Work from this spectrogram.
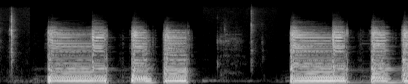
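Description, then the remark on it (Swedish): Distorted electric guitar chords ring out through a pedal in several loud, chopped bursts with short pauses between, the boom of the thick low E string kept in check under a bright, saturated tone. “Man, man hör ganska tydligt att, att E-strängen, tem, den tjocka E-strängen tämjs lite.”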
